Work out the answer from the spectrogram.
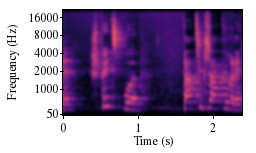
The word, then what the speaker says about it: Spitzbube: This is the Spitzbube.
